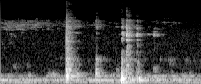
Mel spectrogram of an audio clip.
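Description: A glass lid clinks onto a pan.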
